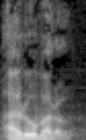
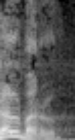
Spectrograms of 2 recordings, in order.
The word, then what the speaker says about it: Álvaro: Usted puede llamar a mí Álvaro, pero en Japón me llaman Arúbaro. Es mi nombre. En el Canadá los jóvenes me decían Albero. La pronunciación varía un poco, pero el nombre esencial mío es Álvaro. Y las consonantes son las mismas, no varían.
